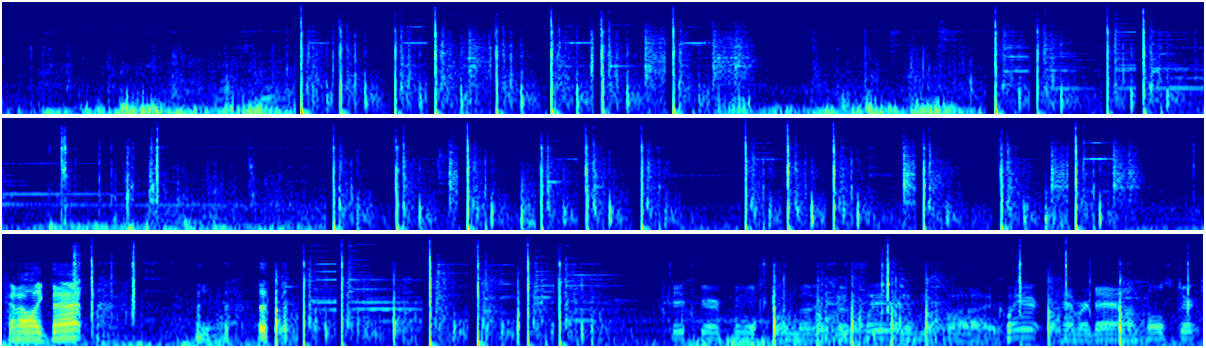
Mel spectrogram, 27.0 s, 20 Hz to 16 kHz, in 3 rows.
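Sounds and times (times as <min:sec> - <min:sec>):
pistol shots: 0:02.2 - 0:05.3, 0:07.4 - 0:08.9, 0:11.5 - 0:17.5, 0:20.1 - 0:22.7, 0:25.8 - 0:26.6
steel targets clanging: 0:02.2 - 0:05.7, 0:07.4 - 0:10.1, 0:12.2 - 0:16.1, 0:16.7 - 0:17.6, 0:20.0 - 0:22.8.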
